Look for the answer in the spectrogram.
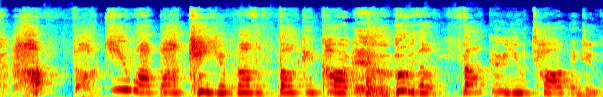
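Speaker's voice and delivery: high, laughing mock screaming threat; retelling how she went off on the driver, high laughing mock fury; mock rage. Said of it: "Literally going off".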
